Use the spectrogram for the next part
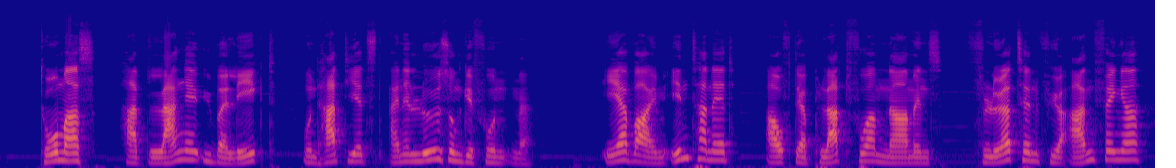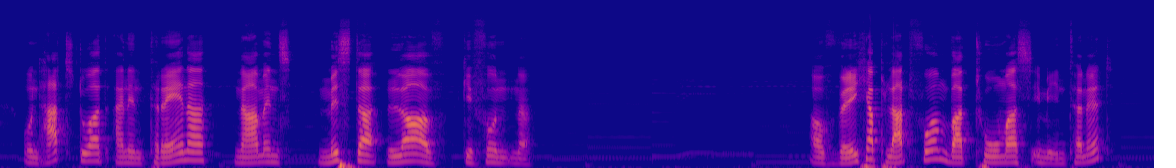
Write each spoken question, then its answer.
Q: Auf welcher Plattform war Thomas im Internet?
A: auf der Plattform Flirten für Anfänger.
